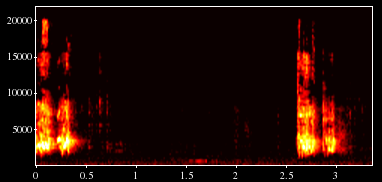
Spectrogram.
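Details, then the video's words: Budgerigars playing in an aviary: a quick double chirp at the start, a long pause, then another rasping pair of chirps near the end. "Budgies parrot chirping sound"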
